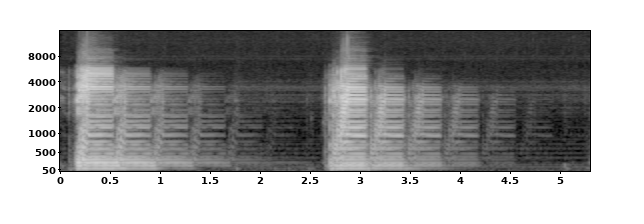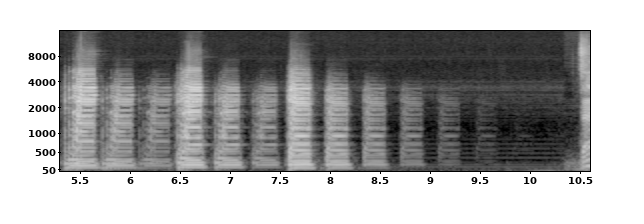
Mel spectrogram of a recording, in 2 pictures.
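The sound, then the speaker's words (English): Electric guitar played through a tape echo pedal on an aged setting: two ringing chords that trail off in softened repeats, then a run of rhythmic chord stabs, each with a warm, slightly murky echo. “When I hit the uh, when I hit the aged button, all of a sudden it started to really get that that flavor of the old ones.”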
